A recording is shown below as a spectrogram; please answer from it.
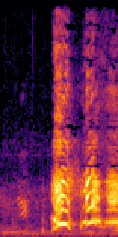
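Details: Two-year-old German Pinscher during protection training, giving a short burst of three loud barks in quick succession, the first sharpest, each rich and harmonic.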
